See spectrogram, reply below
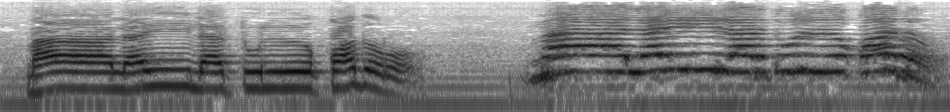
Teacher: مفخم پڑھیں گے، یعنی منہ بھر کر پڑھیں گے، اس لیے کہ اس سے پیچھے قاف کے اوپر زبر ہے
